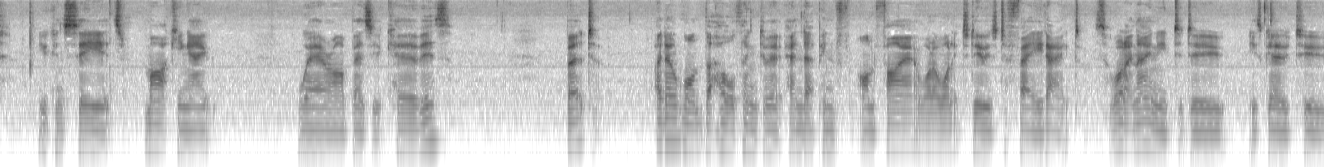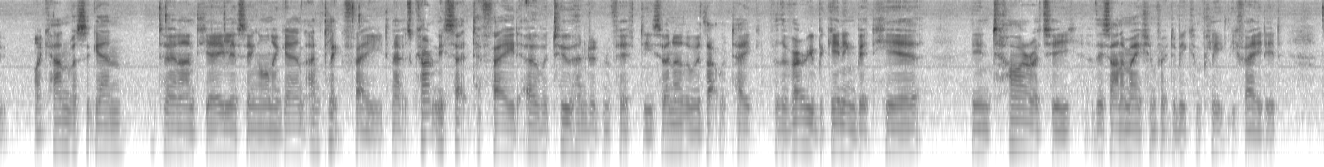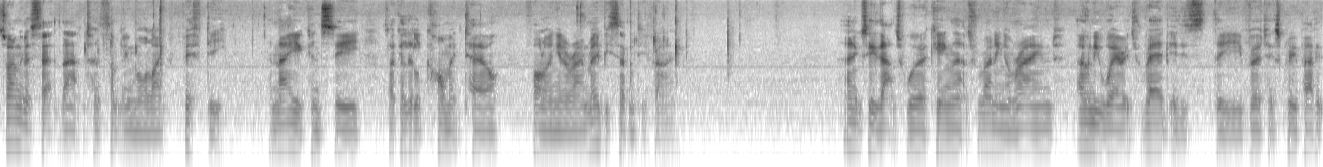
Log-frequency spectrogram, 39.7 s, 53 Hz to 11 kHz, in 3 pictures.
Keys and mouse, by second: 0.1 click, 0.5-3.1 drag, 3.1-12.3 middle drag, 12.3-16.2 drag, 16.3-18.4 drag, 18.4-32.0 middle drag, 32.0-38.9 drag.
